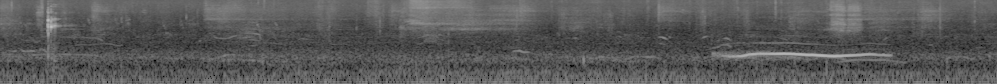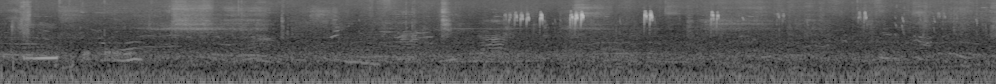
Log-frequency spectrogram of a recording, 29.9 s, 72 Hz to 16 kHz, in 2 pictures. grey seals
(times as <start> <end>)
9.9 14.0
